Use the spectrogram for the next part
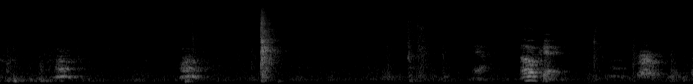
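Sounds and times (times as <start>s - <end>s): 
female dog barking indoors behind a shut door: 0.5s - 0.9s, 1.8s - 2.2s, 6.0s - 6.9s.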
